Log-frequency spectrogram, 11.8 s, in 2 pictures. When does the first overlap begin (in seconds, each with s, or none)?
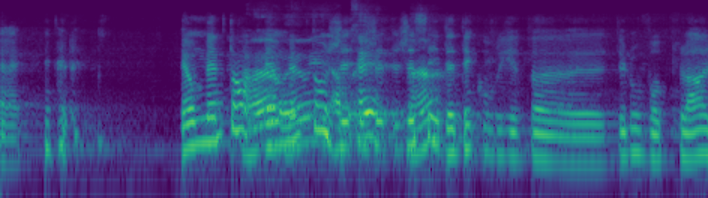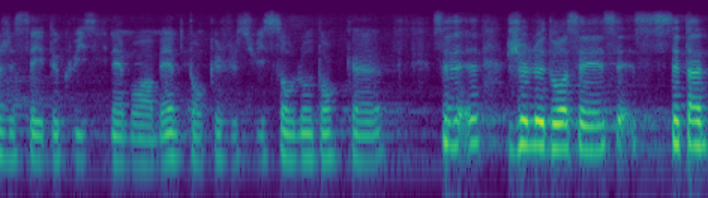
2.0 s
